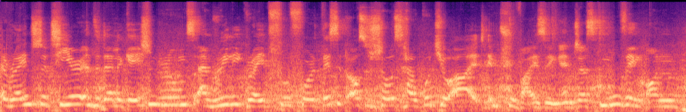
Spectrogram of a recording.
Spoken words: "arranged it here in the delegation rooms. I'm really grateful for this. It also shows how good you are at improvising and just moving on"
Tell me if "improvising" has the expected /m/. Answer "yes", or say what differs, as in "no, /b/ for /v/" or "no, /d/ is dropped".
yes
